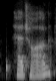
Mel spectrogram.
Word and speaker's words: hedgehog: um question about hedgehog we have the ah vowel so hog kind of sounds like this ah hedge same as edge we just have our j sound like letter j looks like that in the ipa and our red tent vowel hedgehog hedgehog is a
